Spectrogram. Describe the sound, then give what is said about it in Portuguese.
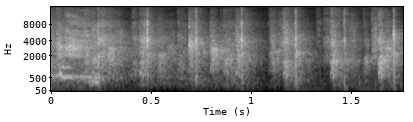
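An audience at the Cine Clube Cortina, a venue combining music, food and cinema, applauding: a steady patter of many hands clapping at once, bright and crisp, holding a fairly even loudness throughout with no voices over it. “Finalmente chegou as palmas da plateia.”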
